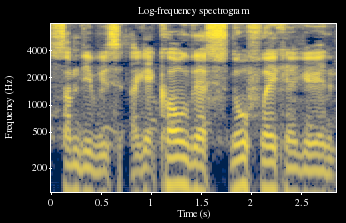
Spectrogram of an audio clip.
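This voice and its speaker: With a Scottish accent, a man speaks at a moderate pace and fairly low pitch, his intonation fairly even. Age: 60s. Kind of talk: casual talk to camera.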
